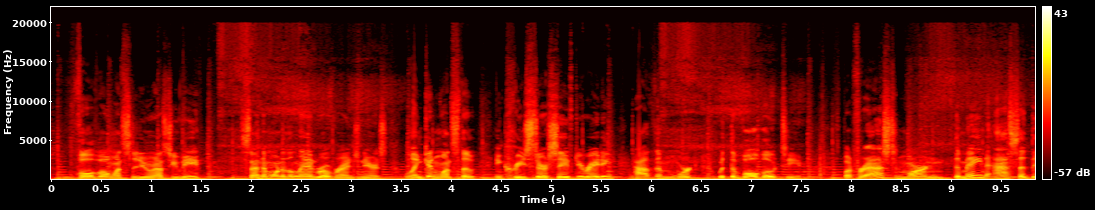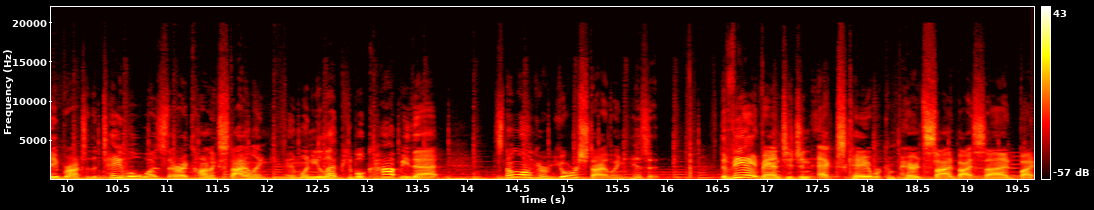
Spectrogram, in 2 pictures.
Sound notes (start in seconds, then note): none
